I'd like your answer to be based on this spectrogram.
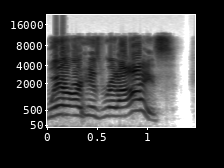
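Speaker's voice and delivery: loud and exasperated, said again.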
